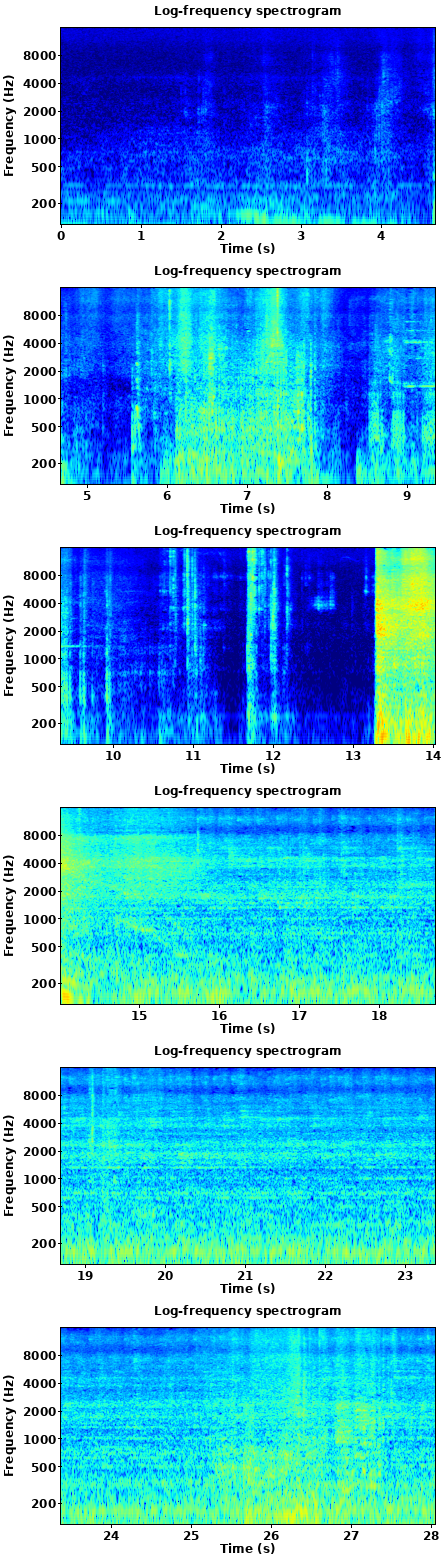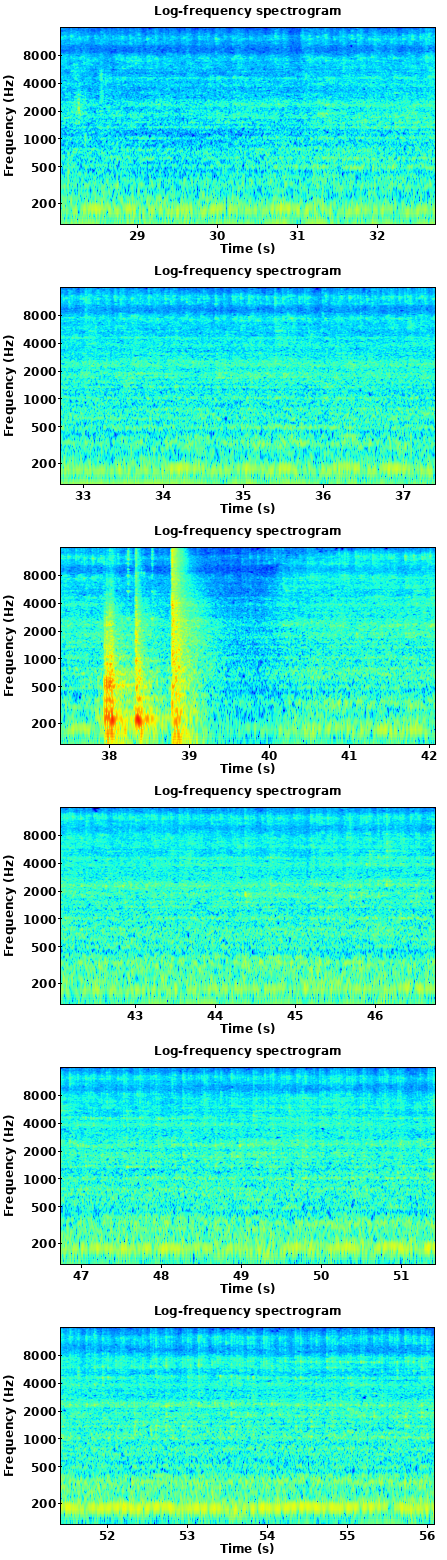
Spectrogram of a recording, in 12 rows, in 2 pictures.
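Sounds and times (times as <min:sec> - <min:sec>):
car engine idling: 0:13.3 - 0:56.0
car door shutting: 0:25.3 - 0:28.8, 0:37.9 - 0:39.6.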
